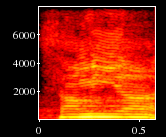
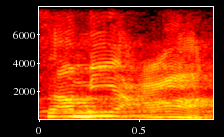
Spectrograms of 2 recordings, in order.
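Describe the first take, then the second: First: The consonant is a y sound. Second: The consonant is a throat ain sound. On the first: The speaker calls it wrong. "সামিয়া এটা তো ইয়া" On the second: The speaker calls it right. "শব্দটা হলো সামি আ, আইন"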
